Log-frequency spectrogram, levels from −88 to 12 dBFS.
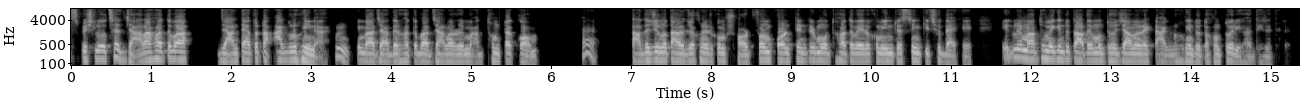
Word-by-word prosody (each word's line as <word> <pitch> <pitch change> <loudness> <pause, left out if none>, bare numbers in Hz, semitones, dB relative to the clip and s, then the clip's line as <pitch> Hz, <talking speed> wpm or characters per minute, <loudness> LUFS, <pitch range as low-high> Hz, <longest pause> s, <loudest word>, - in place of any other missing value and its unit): Special 150 +1 -2
হচ্ছে 150 +4 0 0.2
যারা 135 +3 +3
হয়তোবা 150 0 +4 0.5
জানতে 125 -1 +1
এতটা - - 0 0.2
আগ্রহী 140 -1 +1
না, - - -5 0.2
হুম? 190 - -2
কিংবা 130 -2 +2
যাদের 120 0 +1
হয়তোবা 120 0 +1
জানার 120 -1 +1
ওই 115 - +1
মাধ্যমটা 125 +4 -3
কম, 100 - +2 0.6
হ্যাঁ? - - -7 0.5
তাদের 120 +3 +1
জন্য 140 -1 +3
তারা 125 -1 +5
যখন 125 +2 -1
এরকম 125 +1 -2
short 110 -1 0
form 140 -1 +3
content 130 0 +1
এর - - -2
মধ্যে 130 0 -1
হয়তো 125 0 +1
বা 125 - +3
এরকম 125 +1 -2
ইন্টারেস্টিং 125 +2 -1
কিছু 120 - -5
দেখে, - - -7 0.5
এগুলির 175 -2 +1
মাধ্যমে 150 +2 +1
কিন্তু 145 -1 0
তাদের 130 -1 +3
মধ্যে 130 0 -2
ওই 125 - -4
জানার 120 -1 +3
একটা 115 - -5
আগ্রহ 110 +1 -9
কিন্তু 120 -1 -1 0.4
তৈরি 125 -6 0
হয় 95 -3 -11
ধীরে, 95 -1 -14
ধীরে। - - -34
130 Hz, 185 wpm, -22 LUFS, 120-140 Hz, 0.6 s, তারা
